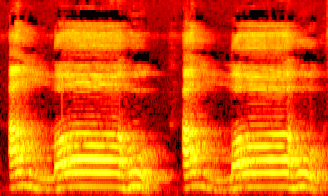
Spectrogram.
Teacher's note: cara bacanya harus dipanjangkan dua harokat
